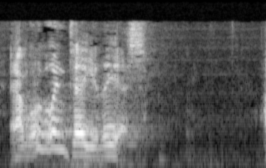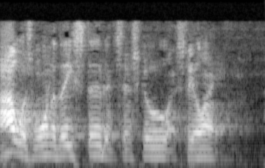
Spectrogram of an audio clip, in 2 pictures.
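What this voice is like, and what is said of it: Rural country accent. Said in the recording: “I'm an old country boy. You've heard my accent”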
